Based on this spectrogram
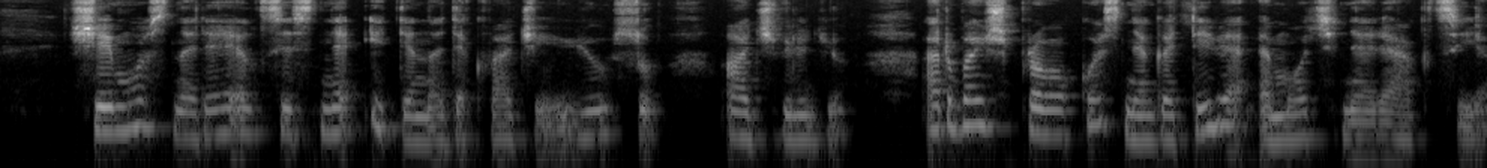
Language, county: Lithuanian, Klaipėda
